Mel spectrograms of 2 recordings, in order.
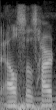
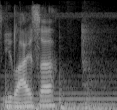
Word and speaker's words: Eliza: Kept saying Elsa's heart for the embalmer, and it's Eliza. Eliza.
